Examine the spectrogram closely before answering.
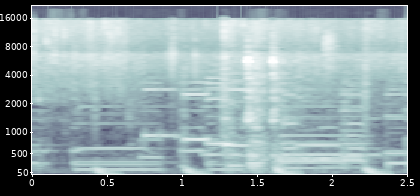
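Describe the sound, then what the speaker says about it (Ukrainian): Syrniki, cheese pancakes, fry in a pan over medium heat with a steady soft sizzle, while clear tonal clinks and rings sound over it in the kitchen. "Трошки підсмажились з другої сторони."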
